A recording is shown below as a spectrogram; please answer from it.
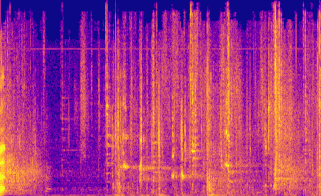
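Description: Faint indoor badminton hall sound between commentary lines: nearly silent for about a second, then a low murmur of the hall with faint voices and scattered sharp taps and footfalls from the court.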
